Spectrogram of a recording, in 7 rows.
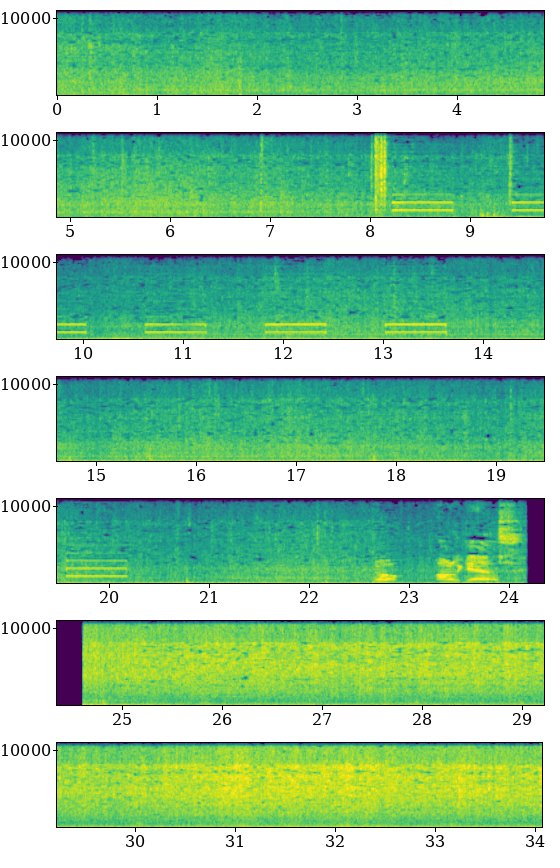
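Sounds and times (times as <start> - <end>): car engine starting and idling: 0.0 - 34.0
heavy rain on vehicle: 0.0 - 34.0
dashboard warning chime: 8.2 - 13.7, 19.6 - 20.3.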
